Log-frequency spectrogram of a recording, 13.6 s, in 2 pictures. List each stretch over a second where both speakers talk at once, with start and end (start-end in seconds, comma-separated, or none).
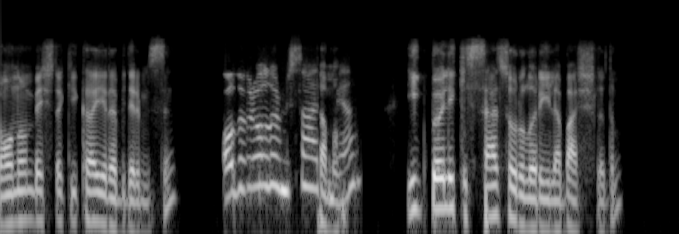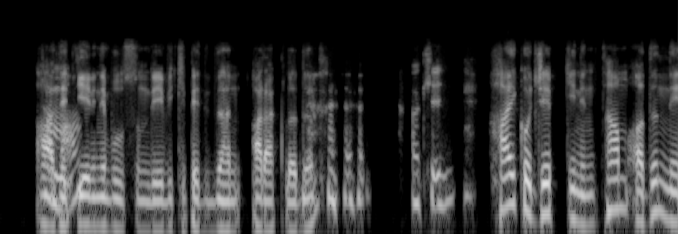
none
